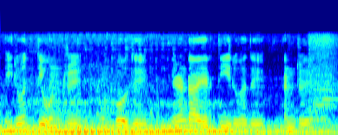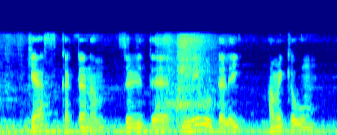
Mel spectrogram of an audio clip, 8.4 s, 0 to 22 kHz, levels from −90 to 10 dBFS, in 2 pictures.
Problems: background sounds at intervals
